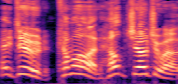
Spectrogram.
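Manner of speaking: loud shouting. Retelling a scene where Speedwagon shouts at Stroheim: imitating Speedwagon shouting. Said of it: "shouting at Stroheim".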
